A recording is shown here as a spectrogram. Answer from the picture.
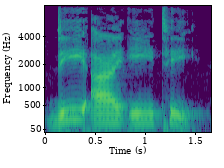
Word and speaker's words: diet: also coming from French d i e t notice I'm not saying diet diet but instead I'm starting strong diet diet strong week I so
